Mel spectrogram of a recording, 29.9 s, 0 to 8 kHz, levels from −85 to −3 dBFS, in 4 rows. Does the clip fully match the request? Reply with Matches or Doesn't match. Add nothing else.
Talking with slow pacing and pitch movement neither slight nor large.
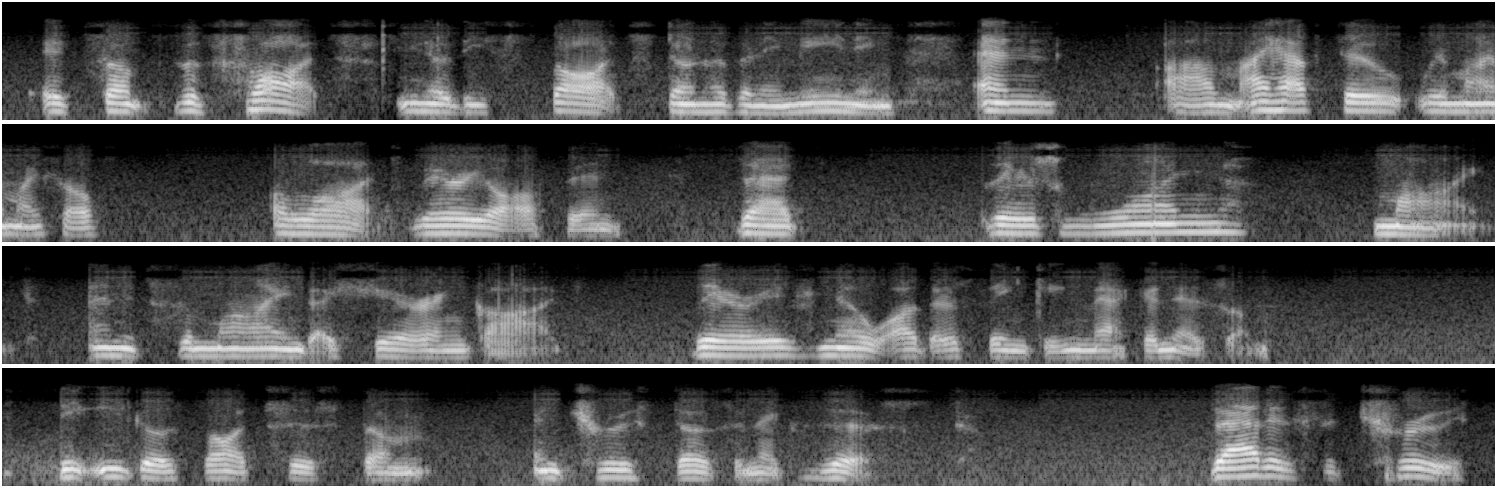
Matches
